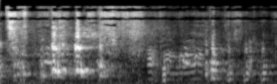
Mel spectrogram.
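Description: Chickens clucking in a quick run of short calls.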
